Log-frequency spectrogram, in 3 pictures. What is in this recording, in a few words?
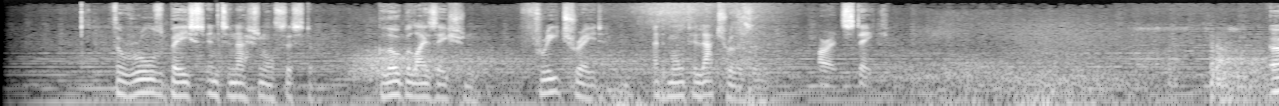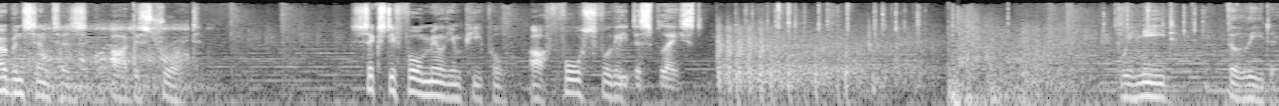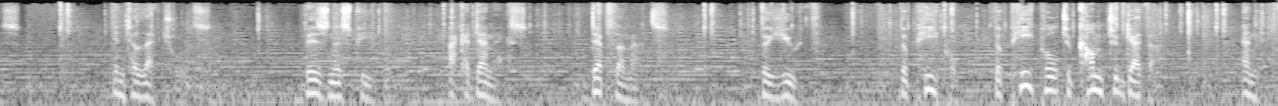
male, Turkish, Estuary English accent; antalya diplomacy forum republic of turkey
